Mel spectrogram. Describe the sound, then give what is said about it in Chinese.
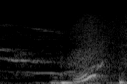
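A single meow from a household pet cat named Zhiming, an internet-famous cat, a short rising-then-falling cry lasting about half a second, followed by a brief soft chirp. Low background hum, no talking. “而且其实就有你家猫是吧？”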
